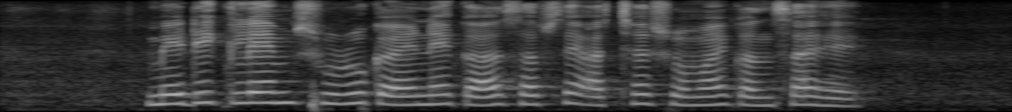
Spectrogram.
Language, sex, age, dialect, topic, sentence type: Hindi, female, 36-40, Marwari Dhudhari, banking, question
